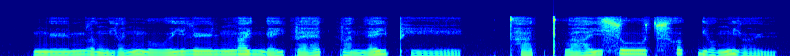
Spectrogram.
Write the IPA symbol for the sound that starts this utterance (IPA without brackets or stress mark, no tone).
ŋ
